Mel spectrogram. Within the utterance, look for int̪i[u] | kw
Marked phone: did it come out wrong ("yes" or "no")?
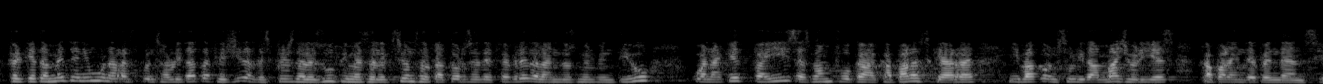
no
